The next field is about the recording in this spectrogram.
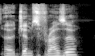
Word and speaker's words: Frazer: Mais il se trouve que James Frazer, c'est comme ça qu'on prononce,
